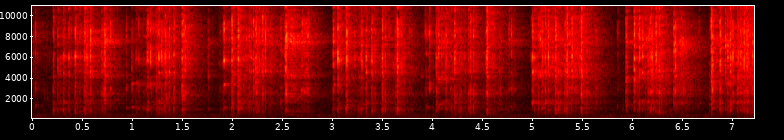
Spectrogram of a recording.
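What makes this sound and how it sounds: A yellow utility knife blade scrapes and cuts with repeated strokes into a small, solid cylinder of pressed colored salt with a silver-grey glitter coating, held in one hand. Each stroke makes a bright, gritty crunching and rasping sound full of rapid ticks, coming in bursts as crumbly salt is shed.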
